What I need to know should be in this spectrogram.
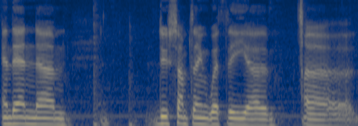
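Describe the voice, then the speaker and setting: With audible room echo, a man at a fairly high pitch speaks at a very slow pace in a monotone, flat intonation. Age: 60s. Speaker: city manager. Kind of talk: council meeting discussion. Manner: halting.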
